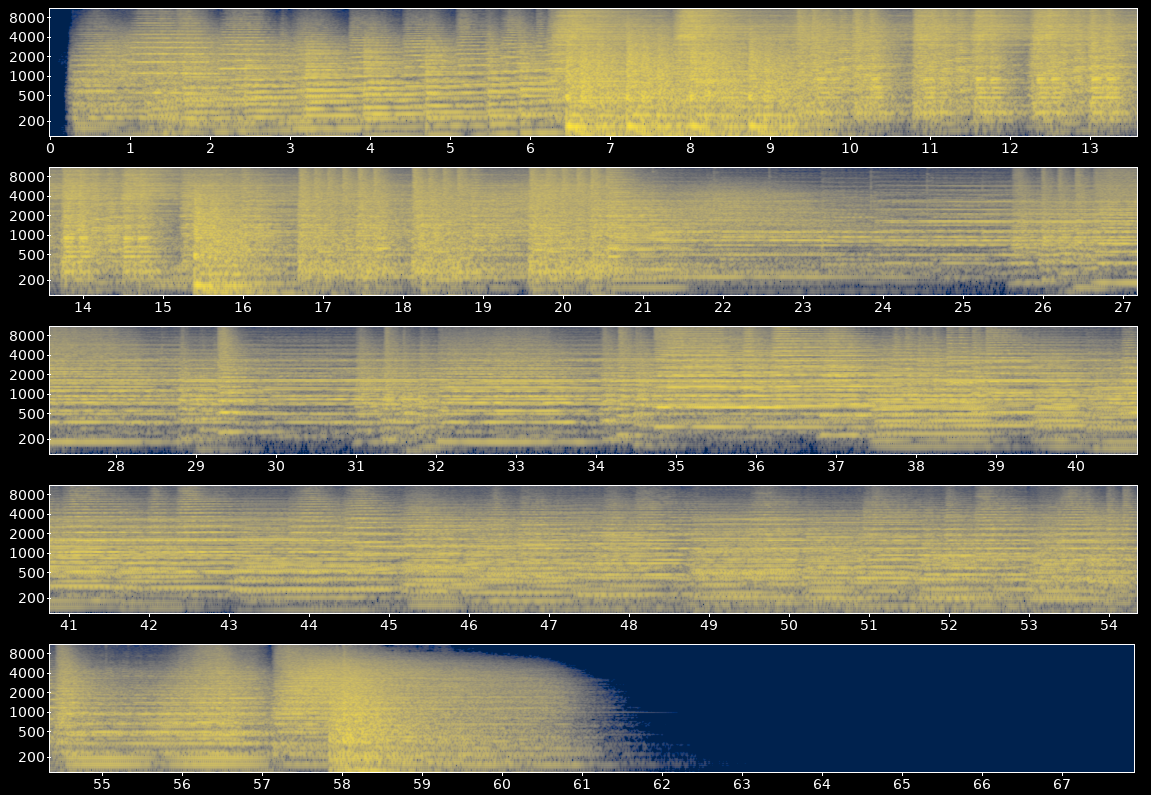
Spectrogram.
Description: startling and memorable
